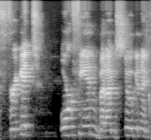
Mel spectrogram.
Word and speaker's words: Frigate Orpheon: big blue norfair i i realize it's called frigate orpheon but i'm still going to call it brigade um i always pronounce it for gate yeah but yeah um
